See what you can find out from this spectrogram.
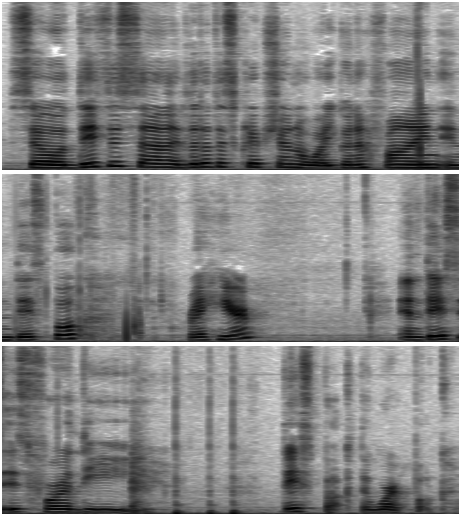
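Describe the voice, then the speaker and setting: A woman's voice: mid-range voice, slow pace. Young woman, Argentine Spanish accent, native Spanish speaker, chatty walkthrough, frequent ums and restarts, faint background noise. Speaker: homeschooling parent reviewing a curriculum. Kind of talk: casual product walkthrough.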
